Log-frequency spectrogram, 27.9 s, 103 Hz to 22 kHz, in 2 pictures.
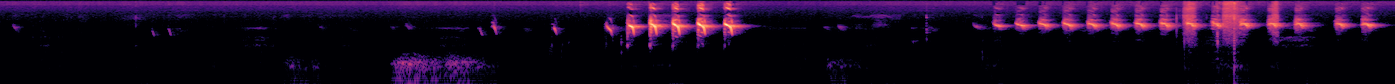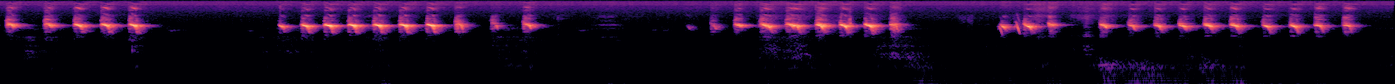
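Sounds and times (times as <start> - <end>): ducklings peeping: 1.5 - 1.8, 4.8 - 7.5, 9.8 - 15.6, 16.7 - 19.4, 21.0 - 23.2, 23.9 - 27.6.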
